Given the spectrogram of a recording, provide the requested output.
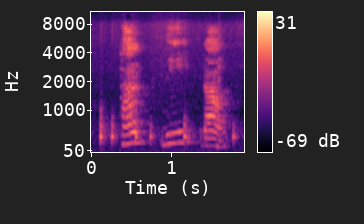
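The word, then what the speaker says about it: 밭이랑: 밭, 음절의 끝소리 규칙, 디귿이에요. 티읕이 디귿으로 발음된다. 뒤에 니은이 첨가된다. 니은 첨가. 니은이 첨가되고 난 다음에 디귿이 니은에 동화돼서 반, 니, 랑 비음이 일어난다. 이렇게 분석하는 거 시험에 나오거든. 순서가 1번, 2번, 3번 순서에 따라서 반니랑으로 발음되고 이랑이 실질적인 중심 의미가 있으면 반니랑은 합성어가 됩니다.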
